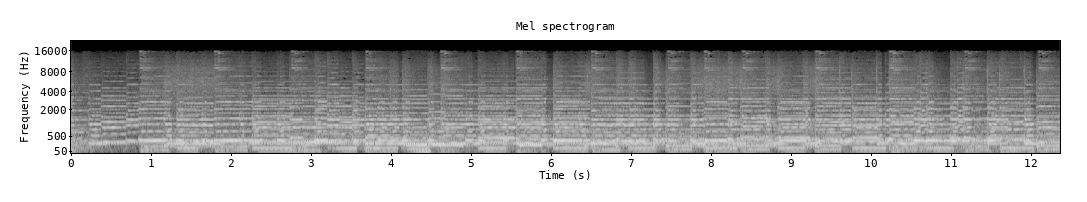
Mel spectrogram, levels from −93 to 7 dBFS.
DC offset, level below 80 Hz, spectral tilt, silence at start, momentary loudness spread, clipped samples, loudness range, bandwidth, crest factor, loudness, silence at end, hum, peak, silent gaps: under 0.1%; -32 dBFS; -5 dB/octave; 0 s; 2 LU; under 0.1%; 1 LU; 16 kHz; 14 dB; -14 LUFS; 0 s; none; 0 dBFS; none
